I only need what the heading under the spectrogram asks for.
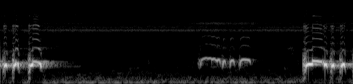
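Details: Vigorous local zebra dove with a big voice, used to coax other doves into song. It opens with the end of a loud gurgling phrase, has a quieter cooing phrase mid-way, and closes with another loud rapid, bubbling burst. A steady high whine sounds underneath.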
